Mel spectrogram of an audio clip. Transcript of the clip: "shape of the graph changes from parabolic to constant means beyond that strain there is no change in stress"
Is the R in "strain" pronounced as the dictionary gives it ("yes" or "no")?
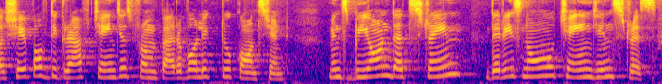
yes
